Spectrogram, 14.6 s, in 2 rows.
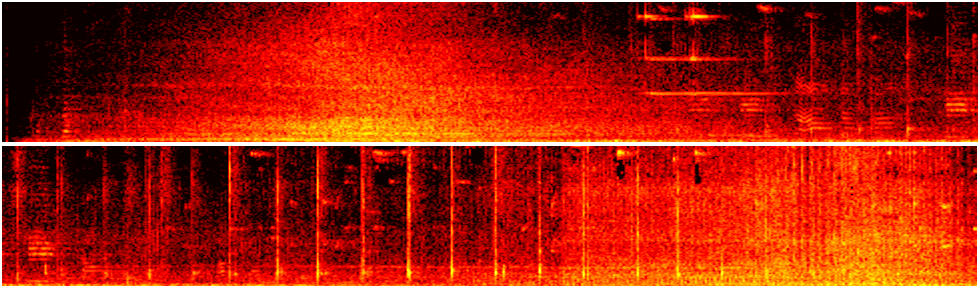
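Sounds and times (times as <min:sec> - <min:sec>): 
car in Old Bagan Myanmar: 0:00.0 - 0:14.6
horse carriage in Old Bagan Myanmar: 0:04.4 - 0:14.6.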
